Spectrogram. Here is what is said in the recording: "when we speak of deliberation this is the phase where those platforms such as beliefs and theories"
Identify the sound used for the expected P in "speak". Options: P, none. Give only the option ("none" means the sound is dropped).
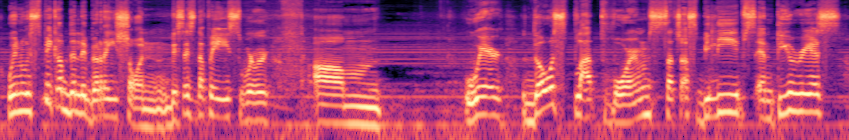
P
